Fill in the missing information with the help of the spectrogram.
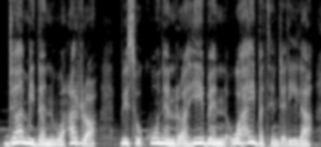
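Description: Mellow-voiced woman narrating a story. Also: mid-range voice, no echo, faint music behind. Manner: measured, literary storytelling.

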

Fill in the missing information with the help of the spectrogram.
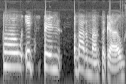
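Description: A woman's voice: a little high, sing-song, unhurried. A woman calling in to a radio show by phone, chatting casually and a little hesitantly over a tinny, echoey line. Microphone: telephone.

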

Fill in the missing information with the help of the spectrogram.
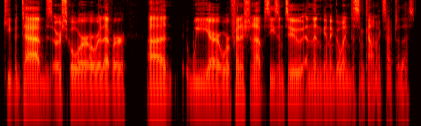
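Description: A man's voice: fairly low pitch, a bit bright, clean tone, dry recording, clean studio sound. A man co-hosting a recap podcast in loose, conversational chat. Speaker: podcast co-host.

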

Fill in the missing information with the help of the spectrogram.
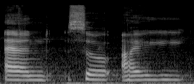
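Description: At a conference center, a young woman from the Czech Republic, newly graduated, answers interview questions in English in a conversational, hesitant, considered manner. Her medium-pitched voice is monotone, a bit bright, and extremely slow. Background noise from the venue includes a distant sound check.

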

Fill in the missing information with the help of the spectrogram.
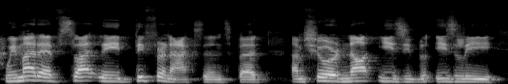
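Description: Italian-accented man, measured and thoughtful. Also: medium pitch, a bit bright. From southern Italy, near Naples. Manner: thoughtful, many restarts and filler "uh". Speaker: guest, biotech CEO. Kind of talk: casual interview talk.

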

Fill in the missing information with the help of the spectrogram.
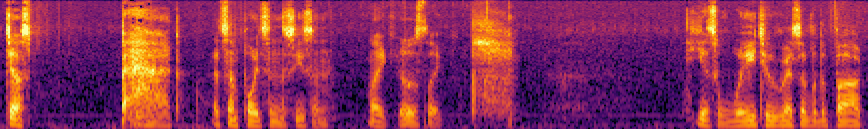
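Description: Man, drunk, fairly low pitch, rambling, repetitive, profane, casual solo sports podcast host. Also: fairly even intonation, a little slow, gravelly, pauses often, sharp tone, slightly rough.

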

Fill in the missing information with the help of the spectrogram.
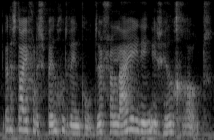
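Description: A woman coach giving a calm, explanatory talk, often repeating herself as she thinks aloud. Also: fairly low pitch, unhurried, slight background noise. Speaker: life coach. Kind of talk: reflective spoken talk.

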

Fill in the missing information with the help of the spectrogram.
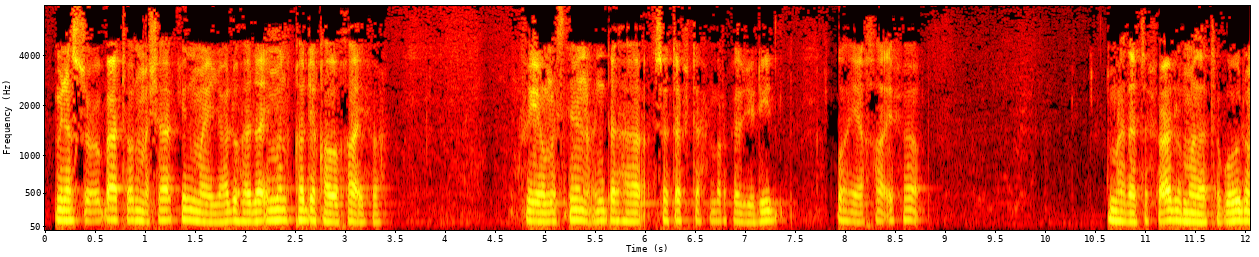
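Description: A man teaching a religious lesson, answering questions with measured advice, pausing on hesitant fillers and restarts. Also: mid-range voice, darkish tone. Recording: dull lo-fi recording.

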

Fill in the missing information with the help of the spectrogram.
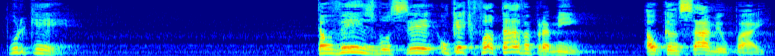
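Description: Pastor, male, high husky voice, folksy preacher who builds to fervent prayer. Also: lively intonation, slow. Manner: folksy storytelling, laughing, rising to loud fervent prayer. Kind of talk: sermon with storytelling and led prayer.

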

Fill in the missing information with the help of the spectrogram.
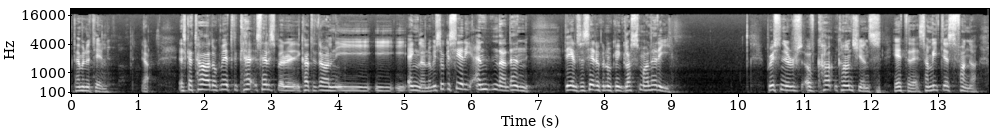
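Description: A man with a high-pitched, gravelly voice preaches to a congregation for a mission to persecuted Christians, telling personal stories. He is earnest, often restarts phrases by repeating words, and alternates between quiet and raised delivery.

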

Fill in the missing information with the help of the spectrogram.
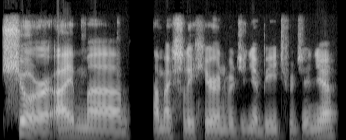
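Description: A Croatian entrepreneur and speaker in his forties appears as a podcast guest, chatting about himself and telling personal stories. His mid-range voice is pushed and bright, with fairly even intonation and normal speed, on a dry, lo-fi recording.

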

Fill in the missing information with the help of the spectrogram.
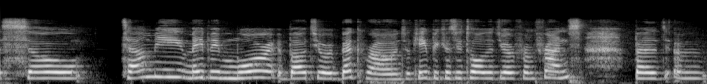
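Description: Slow, high-voiced woman podcast host. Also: low-quality recording. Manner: hesitant, many fillers. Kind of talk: casual podcast interview.

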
